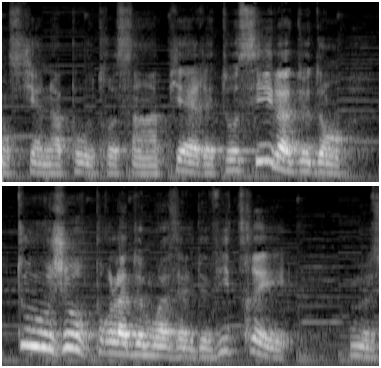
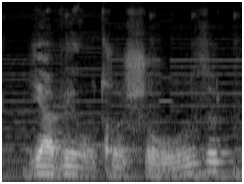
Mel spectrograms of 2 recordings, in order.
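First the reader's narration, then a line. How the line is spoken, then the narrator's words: Murmur. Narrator (French): murmura-t-il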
